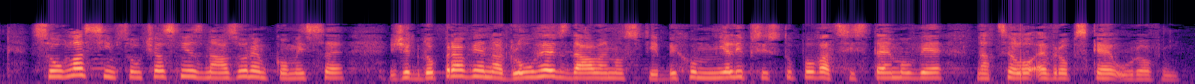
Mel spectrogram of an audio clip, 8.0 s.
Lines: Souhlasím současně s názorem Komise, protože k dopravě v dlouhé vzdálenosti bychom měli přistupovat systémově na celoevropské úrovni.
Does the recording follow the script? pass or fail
fail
